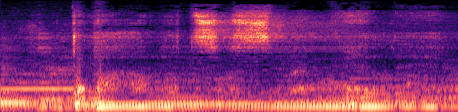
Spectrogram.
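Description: Live folk band playing an instrumental passage: strummed acoustic guitar over held notes and a bass line, with one sharp strum or hit about half a second in.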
